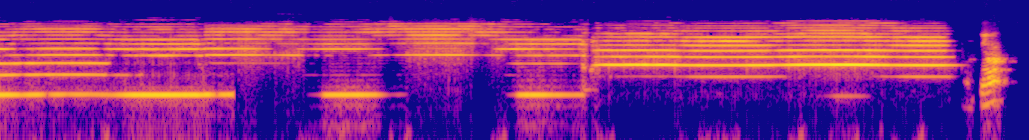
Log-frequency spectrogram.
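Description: Violin played with slow, long bow strokes on sustained notes with a slow vibrato: a practice exercise for learning vibrato. The pitch changes a few times, with short breaks between notes around three to six seconds in.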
